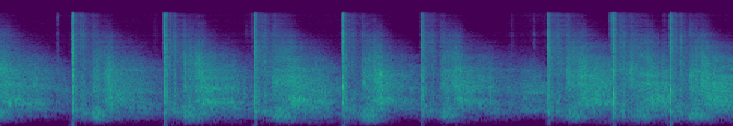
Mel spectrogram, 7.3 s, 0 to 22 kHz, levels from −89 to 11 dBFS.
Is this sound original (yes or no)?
no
